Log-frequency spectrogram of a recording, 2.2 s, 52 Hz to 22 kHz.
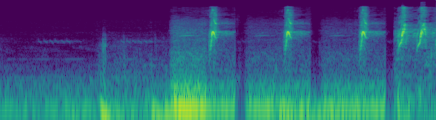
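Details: Grey-headed babbler giving its harsh call: after a quiet start, a few loud, rasping, broadband notes spaced about every 0.4 seconds, with the last two coming close together.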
